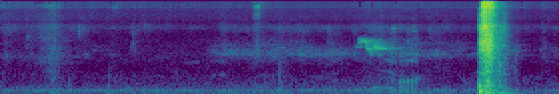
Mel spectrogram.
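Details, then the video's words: Pet dog sneezing once near the end, a sudden loud breathy burst, preceded by several seconds of quiet room noise, a low steady hum and a faint short squeak. "Dog Sneezing Video||Funny And Cute Sneezing Dog"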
